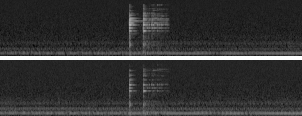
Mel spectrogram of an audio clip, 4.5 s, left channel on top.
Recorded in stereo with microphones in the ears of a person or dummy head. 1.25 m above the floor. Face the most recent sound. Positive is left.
turn(degrees=60)  # may be behind; listen again after turning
